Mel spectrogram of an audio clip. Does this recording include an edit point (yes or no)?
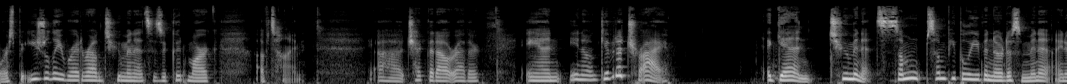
yes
